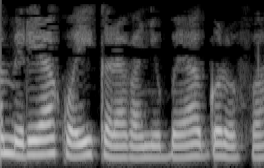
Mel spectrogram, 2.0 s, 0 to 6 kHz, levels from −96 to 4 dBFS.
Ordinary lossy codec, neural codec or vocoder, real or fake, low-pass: MP3, 24 kbps; none; real; 5.4 kHz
